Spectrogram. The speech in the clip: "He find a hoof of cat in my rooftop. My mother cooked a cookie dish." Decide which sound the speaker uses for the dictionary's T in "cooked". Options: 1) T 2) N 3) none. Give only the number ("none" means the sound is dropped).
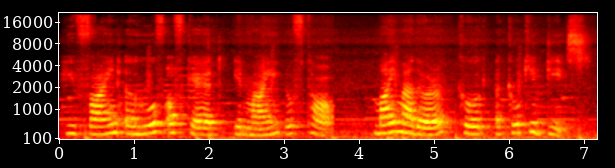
3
